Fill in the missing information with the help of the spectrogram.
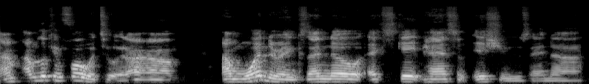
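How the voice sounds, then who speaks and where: A man co-hosting a hip hop podcast, talking in a relaxed, agreeable way with lots of fillers. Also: medium pitch. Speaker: podcast co-host. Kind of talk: casual chat.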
